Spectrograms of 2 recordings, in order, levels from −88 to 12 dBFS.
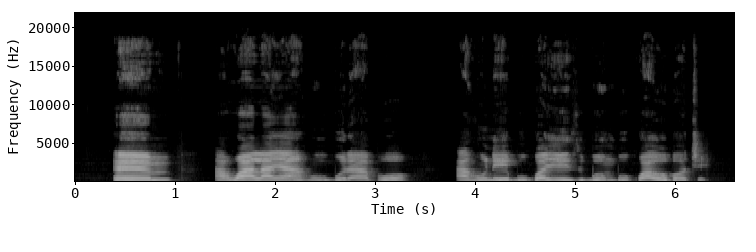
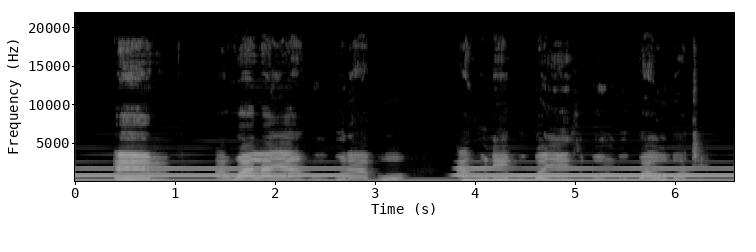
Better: first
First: none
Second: background sound (Wind instrument, woodwind instrument + Bass guitar); 2 dB above the speech

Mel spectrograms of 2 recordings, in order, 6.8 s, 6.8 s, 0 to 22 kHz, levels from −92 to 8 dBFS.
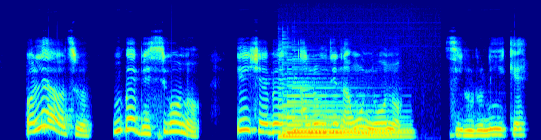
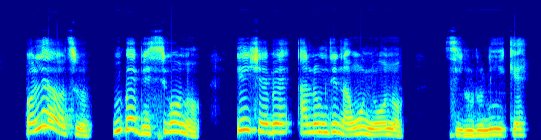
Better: second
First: background sound (Acoustic guitar / Strum); 4 dB above the speech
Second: none

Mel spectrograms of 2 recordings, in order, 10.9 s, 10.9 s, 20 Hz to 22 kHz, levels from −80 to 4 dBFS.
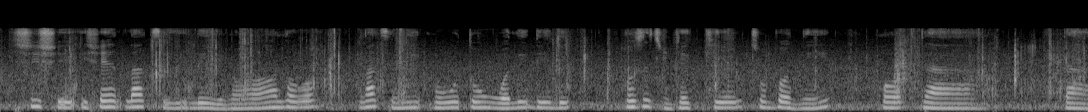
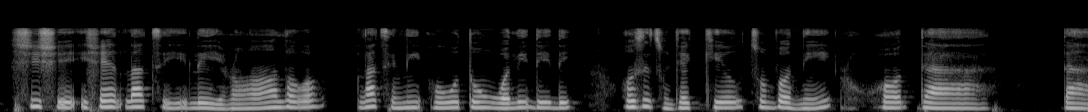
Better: second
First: background sound (Waves, surf); 10 dB below the speech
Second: none

